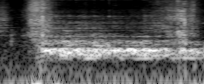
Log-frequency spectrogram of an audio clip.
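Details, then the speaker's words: Alternator pulley spun by hand: quiet, rough rasping drone from a worn alternator bearing, not the clutch pulley, so the whole alternator needs replacing. "il est rincé. Tu entends ? Là c'est le roulement. C'est même pas la poulie débrayable à remplacer. C'est c'est l'alternateur complet."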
